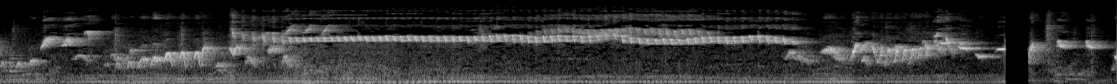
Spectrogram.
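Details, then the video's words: Fighter-style white-rumped shama song, meant to rouse rival shamas: brief, rising, chirpy phrases lead into a sustained, fast, rattling trill lasting over five seconds, then clipped notes, over a low steady hum. "tembakan tajam murai batu penuh emosi fighter"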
